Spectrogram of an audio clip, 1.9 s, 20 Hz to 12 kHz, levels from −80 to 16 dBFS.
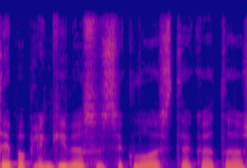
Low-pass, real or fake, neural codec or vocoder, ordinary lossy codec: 10.8 kHz; real; none; MP3, 96 kbps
